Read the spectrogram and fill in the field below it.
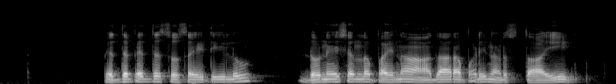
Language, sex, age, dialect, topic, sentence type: Telugu, male, 36-40, Telangana, banking, statement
